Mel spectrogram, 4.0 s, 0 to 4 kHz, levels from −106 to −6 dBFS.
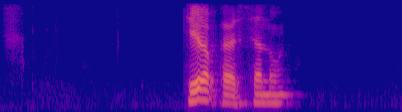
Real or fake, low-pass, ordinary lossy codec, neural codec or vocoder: fake; 3.6 kHz; MP3, 32 kbps; codec, 16 kHz, 1 kbps, FunCodec, trained on LibriTTS, 50 frames a second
